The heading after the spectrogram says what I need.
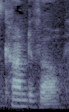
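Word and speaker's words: Condevaux: should check that but okay but my name is spelled mm-hmm and my last name is Khan de veau CE o n de v as in Victor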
